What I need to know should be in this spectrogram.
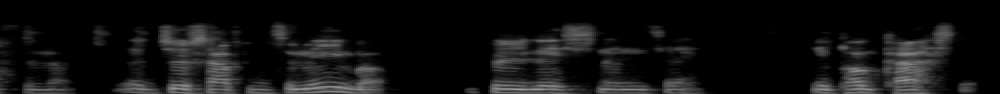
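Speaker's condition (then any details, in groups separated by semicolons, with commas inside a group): Cerebral palsy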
